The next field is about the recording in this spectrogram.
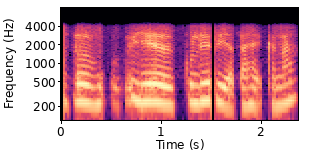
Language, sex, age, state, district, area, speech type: Santali, female, 30-45, Jharkhand, Seraikela Kharsawan, rural, conversation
